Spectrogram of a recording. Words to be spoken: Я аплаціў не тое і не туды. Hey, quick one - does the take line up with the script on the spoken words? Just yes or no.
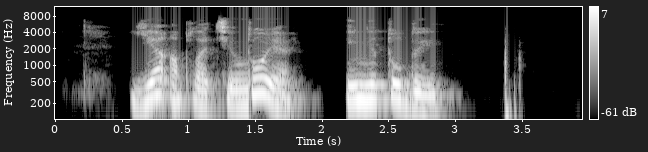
no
